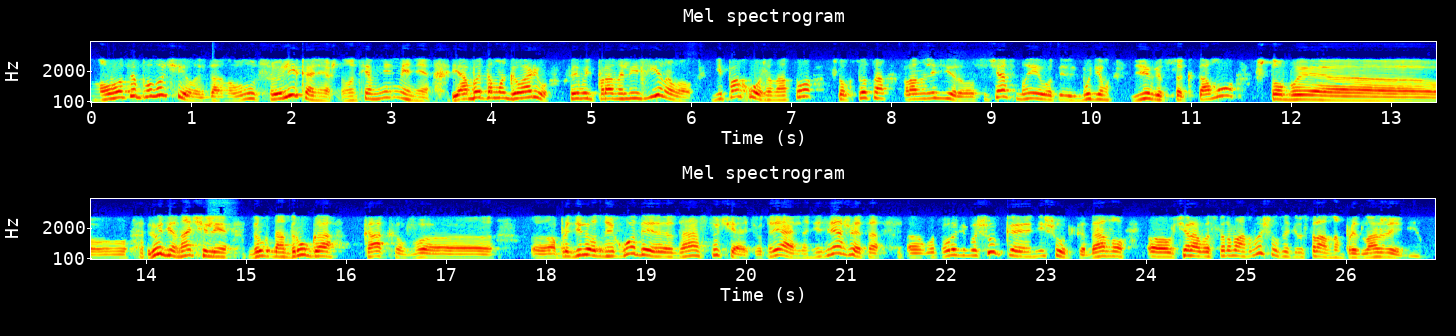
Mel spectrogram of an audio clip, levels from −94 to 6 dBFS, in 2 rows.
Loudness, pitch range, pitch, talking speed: -13 LUFS, 165-225 Hz, 195 Hz, 150 wpm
